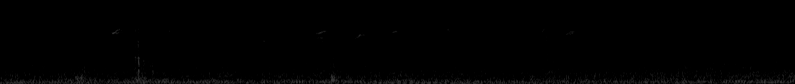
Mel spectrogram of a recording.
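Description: Near silence: a faint steady low hum, with a few faint short bird chirps and a couple of faint clicks.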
